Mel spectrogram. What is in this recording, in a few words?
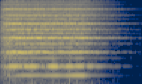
Beat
